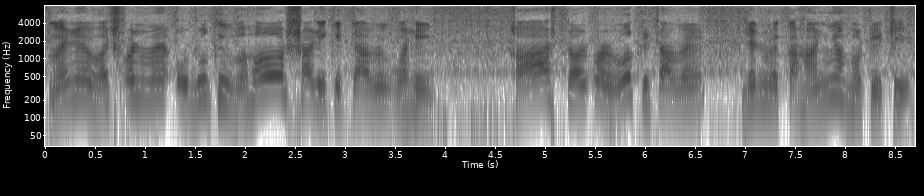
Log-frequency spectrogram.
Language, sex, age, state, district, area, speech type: Urdu, male, 30-45, Delhi, Central Delhi, urban, spontaneous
